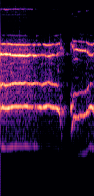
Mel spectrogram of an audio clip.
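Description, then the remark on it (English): A flying monkey toy lets out a loud, sustained high-pitched screech with steady harmonic tones, broken by a brief gap before the shrill wail resumes. No one speaks. “All right, there's the monkey.”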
